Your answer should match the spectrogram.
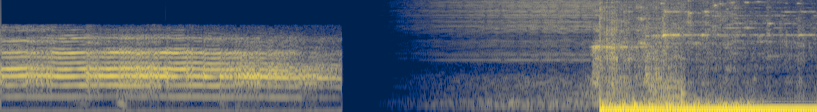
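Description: Title-card transition sound effects: a held musical chord that cuts off abruptly, then a rising whoosh into a loud crash like shattering glass with a deep boom under it, about three seconds in.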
